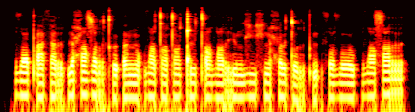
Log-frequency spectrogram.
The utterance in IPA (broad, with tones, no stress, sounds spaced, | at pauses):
ðˤ ɵ˧ ʊ̯ pʼ a˨ θ a˧ r ʔ ɨ˦˨ ħ e˦ zˤ ɵ˧ r kʰ ɵ˨ ʔ ɐ˦˨ ŋ ũ˨˦ ʔ ðˤ i˨ t ĩ˨ tˤ ũ˦˨ ǃ ʉ˧ tʼ e˧ ðˤ i˨˦ r ʉ˨˦ ŋ ɣ i˧ x ĩ˧ ħ ɵ˦˨ t o˨ r pʼ ĩ˧ ʔ θ ʉ˦ ðˤ u˦ | ðˤ i˨ sˤ ɐ˦ r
